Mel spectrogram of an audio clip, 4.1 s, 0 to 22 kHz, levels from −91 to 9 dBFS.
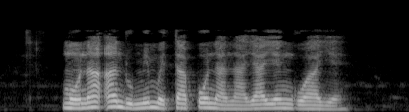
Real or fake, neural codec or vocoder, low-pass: fake; codec, 16 kHz in and 24 kHz out, 1 kbps, XY-Tokenizer; 7.2 kHz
